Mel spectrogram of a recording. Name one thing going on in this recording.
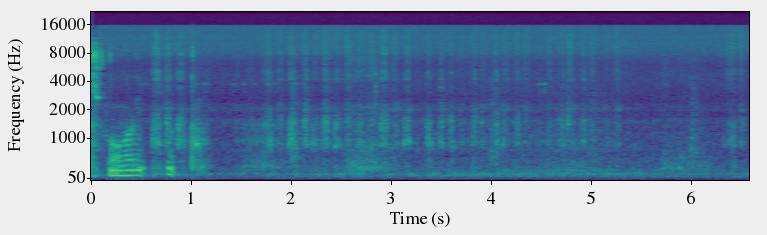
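A coin scratches rapidly across a scratch card.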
